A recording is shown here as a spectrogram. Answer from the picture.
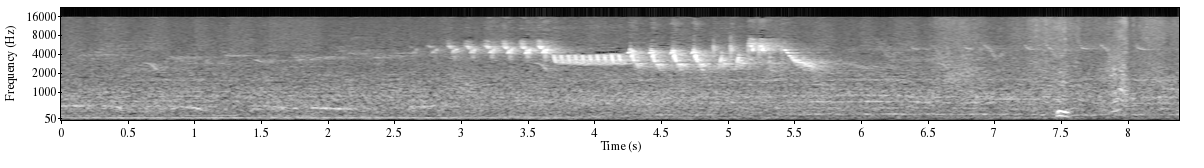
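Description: A songbird sings one phrase of fast repeated high notes, ending in a quick falling flourish, over a faint forest background. Near the end come a brief low sound and a couple of soft clicks.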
